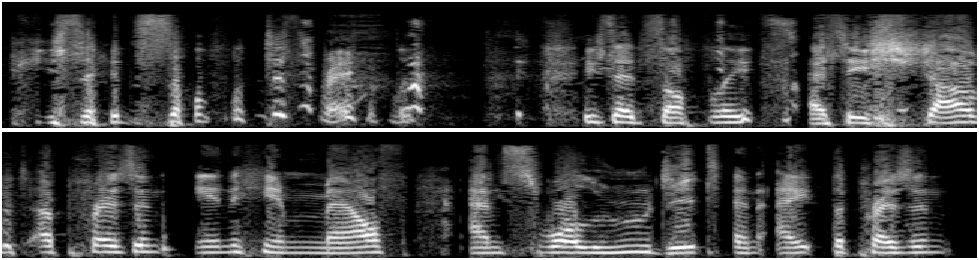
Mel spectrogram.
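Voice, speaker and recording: A man's voice: on the high side, lively intonation, slow, a bit bright, dry recording, low-quality recording. A man who co-hosts a podcast, giving a giggly, theatrical comedic reading of fan fiction and stumbling over words. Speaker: podcast co-host.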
